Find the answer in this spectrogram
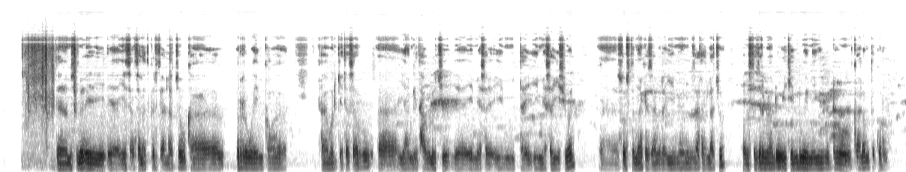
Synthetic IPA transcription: bəmɨslɨnjɛsənsəlat̪kʼɨɾtʼjalːat͡ʃːɛ̰wkʰə | bɨrwɔjɪmkʰə | kʰəməɾkʼjɛt̪ʰəsərːujaŋɡet̪haβlo̞t͡ʃː | ɛmt̪ːajɛmːijasajːsiho̞n | so̞st̪ʼɨnːakʰəzaɡ̪əlajɛmːiho̞nubɨzat̪alːat͡ʃːɛh | əjɛst̪ʰəd͡ʒɛɾɡalːṵjɛt̪ʰeɡɨɾiwɔjɪmjɛjɛɡɔd̪ːəwkʼaləmt̪ʼɨkʼuɾnəw

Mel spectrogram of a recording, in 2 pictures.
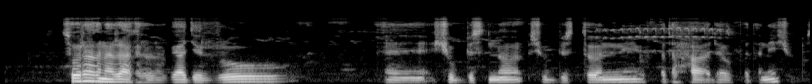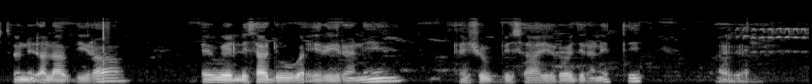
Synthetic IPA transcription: suːɾaːkɐnɐrːaːkɐnɐnʊɾɡaːd͡ʒɪrːuː | ʃʊbʃʊbːɪst̪oːnːɪʊfːɐt̪ɐhaːd̪ɐʊfːɐt̪ɐniːʃʊ̥bːɪ̥st̪oːnːɪᶑɐlaːbᶑiːɾaː | weːlːɪsaːd̪uːwɐ̰ʔɪɾiːɾɐniː | ʃʊbːɪsaːjɛɾo̞ːd͡ʒɪɾɐnɪt̪ːɪ | ɐ̰ɡɐ̰ɾɐ̥

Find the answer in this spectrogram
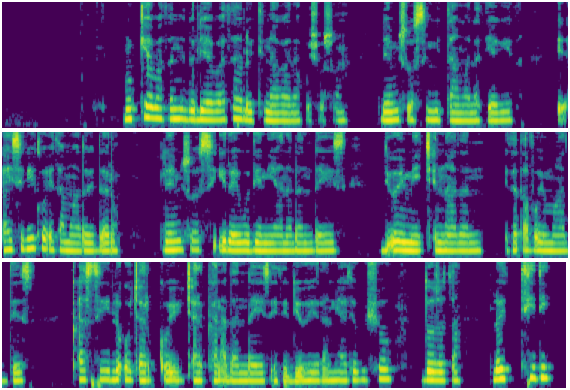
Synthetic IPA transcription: mɔkːɪjaːβat̪ɐnːɛd̪ɔlɪjabat̪ɐlɔjt̪ːɪnaːɡaːnɐkɔʃo̰ːsɔnɐ | leːmɪsʊwɐsːɪmɪt̪ːaːmɐlɐt̪ɪjaɡe̞ːt̪ɐ̥ | ɐjsːɪɡiːkːɔɛt̪ɐmaːd̪ɔjd̪ɐɾɔ | le̞ːmɪswɐsːɪʔɪɾɐjwɔd̪ɪjɐnjaːnɐd̪ɐnd̪ɐje̞ːs | d̪ɪʔɔjme̞ːt͡ʃʼːɪnːaːd̪ɐn | ɛt̪ɐt̪ʼɐfɔjmaːd̪ːe̞ːs | kʼɐsːɪlɔʔɔt͡ʃʼɐɾkʰːɔjt͡ʃʼɐɾkʰːɐnʔɐ̰d̪ɐnd̪ɐje̞ːsɛt̪ɪd̪ɪjɔheːɾɐnjaːt̪ɪɡʊʃːɐw | d̪ɔzɔt̪ɐ | lɔjt̪ʰːɪd̪ɪ

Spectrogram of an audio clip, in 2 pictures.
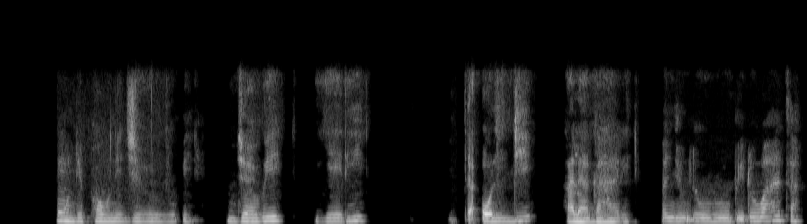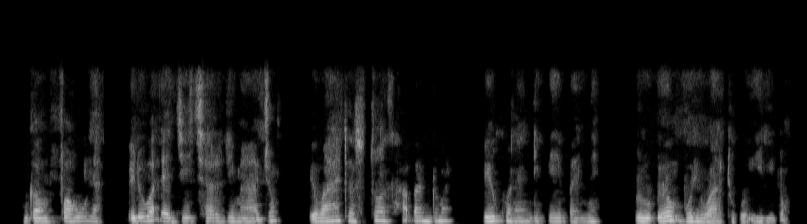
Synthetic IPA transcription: hundɛpawnɛd͡ʒɛɾoɓɛ | d͡ʒawɛ | jeɾi | da̰ʔɔldi | halaɡaːɾɛ | maɲd͡ʒumɗɔɾuːɓɛ̰ɗɔwata | ŋɡamfawna | ɓɛɗɔwaɗad͡ʒɛt͡ʃaɾdimaːd͡ʒum | ɓɛwaːtastɔnsha̰ɓanduma | bɛkɔnandibɛbanːɛ | ɾuɓɛɔbuɾiwaːtuɡɔʔiɾiɗɔ

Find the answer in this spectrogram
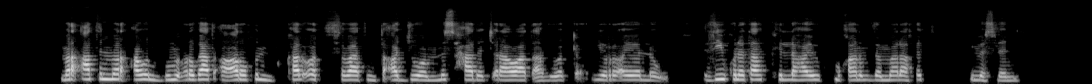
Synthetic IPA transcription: mɐɾʕat̪ʰɨnmɐɾʕawɨnbɨmɨʕɾuɡat̪aʕɾɨxunkʰalʔo̞t̪sɐβat̪ɨnt̪ʰɐʕad͡ʒːɪβo̞mːɨsħad̪ɐt͡ʃʼɪɾawat̪aβzɨwɔkʼːɨ̰ʕjɪɾɐʔjlːɐwu | ʔɨzikʰunɐt̪ʰat̪̚kʰɨhɨlːɐɦajumɨxʷanomzɐmːalaxɨt̪ | jɪmɐslɐnːi

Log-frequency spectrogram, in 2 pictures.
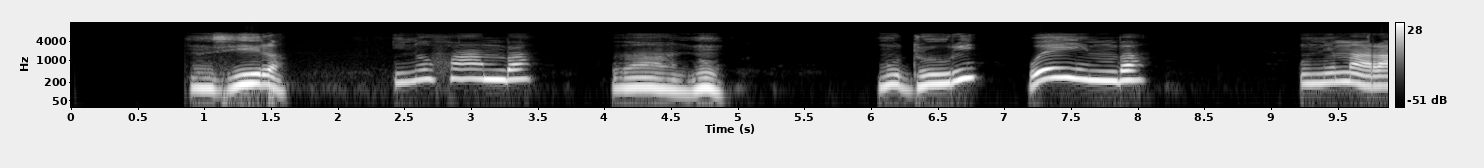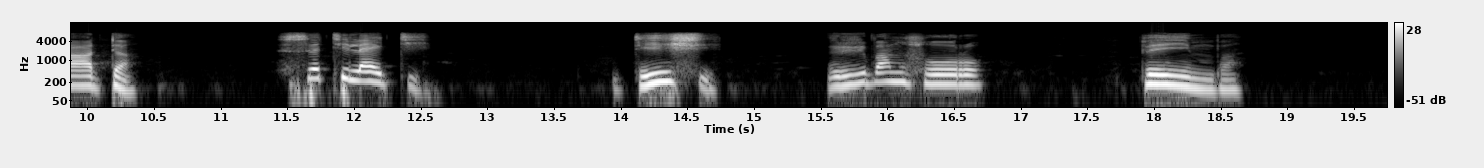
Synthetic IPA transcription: nd͡ziɾa | ino̞famba | ʋaːn̤u | mudʱuɾi | ɦweimba | une̞maɾata | setʰilaiti | diʃi | ririp̬amuso̞ɾo̞ | pe̞iːmba

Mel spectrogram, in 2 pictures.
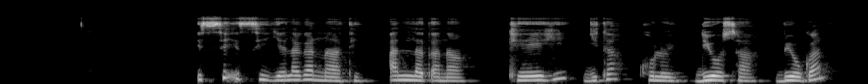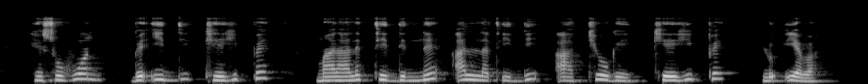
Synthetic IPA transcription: ʔɪsːɪɪsːɪjɛlɐɡɐnaːt̪ɪ | ɐlːɐt̪ʼɐna | kʰe̞ːɦɪɡɪt̪ɐ | kʰɔlɔjd̪ɪjoːsaːbɪjoːɡan | hɛsɔhʊwɐn | bɛʔiːd̪ːɪkʰe̞ːɦɪpːɛ | mɐlaːlɛt̪ːiːd̪ːɪnːɛʔɐlːɐt̪ʼiːd̪ːɪʔaːt̪ːɪjo̞ːɡe̞ːkʰe̞ːɦɪpːɛ | lɔʔɪjɐbɐ

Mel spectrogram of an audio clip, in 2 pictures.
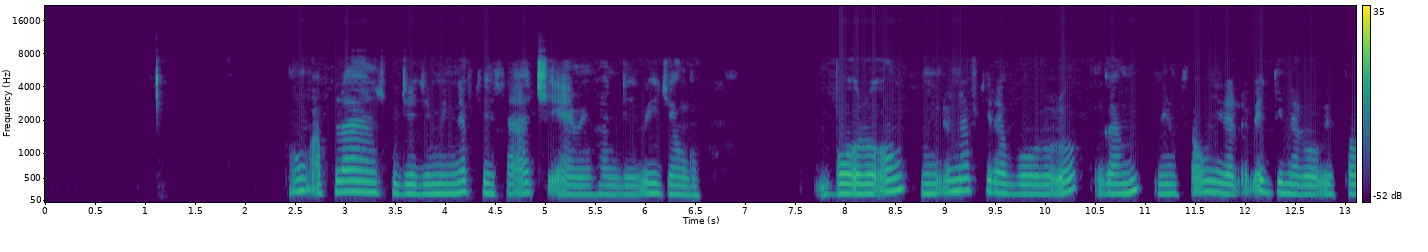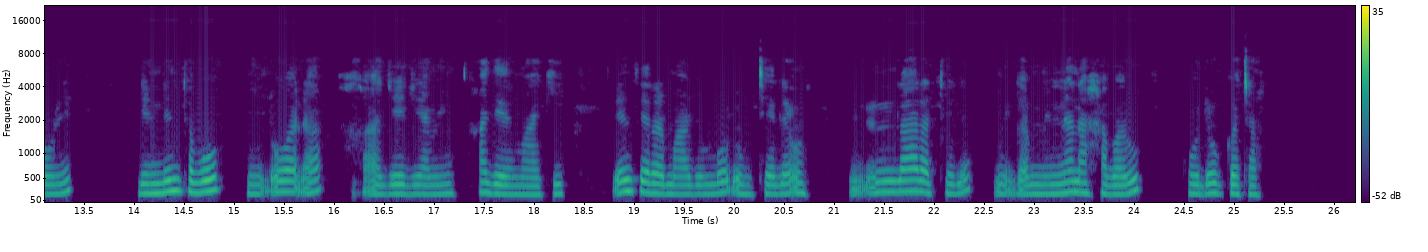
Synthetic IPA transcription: ʔumʔa̰plajanskud͡ʒediminːaftɛsaʔat͡ʃḭɛ̰aminɦandɛbɛd͡ʒaŋɡɔ | bɔɾɔʔɔnminɗɔnaftiɾabɔɾɔɗɔŋɡamːinfawniɾaɗɔ̰ɓḛdːinaɾɔɓɛ̰fawnɛ | lindintabɔ | minɗɔ̰waɗa | ha̰d͡ʒed͡ʒiaminhadɛɾmaki | ɗɛnsɛɾalmad͡ʒumbɔɗumtʰɛlɛʔɔn | mḭnɗɔ̰nlaɾatɛlɛ | mḭɡamːinːanahabaɾu | kɔdɔɡːata

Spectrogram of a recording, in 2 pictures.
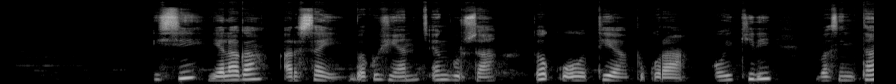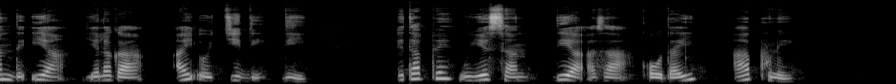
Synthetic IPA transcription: ʔɪsːɪjɛlɐɡɐʔɐɾsɐjbɐkʊʃɪjɐnt͡ʃʼɛŋɡʊɾsat̪ʼɔkʼːʊoːt̪ːɪjab̥ʊkʼʊɾaː | ʔɔjkːɪd̪ɪ | bɐsɪnt̪ːɐnd̪ɛʔɪja | jɛlɐɡaː | ʔɐjʔɔjt͡ʃʼːiːd̪ɪd̪iː | ʔɛt̪ɐpːɛɡʊjɛsːɐn | d̪ɪjaːʔɐ̰saːkʼo̞ːd̪ɐj | ʔaːpʰːʊneː

